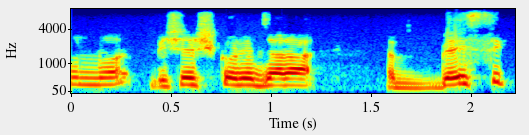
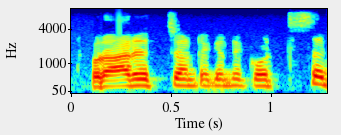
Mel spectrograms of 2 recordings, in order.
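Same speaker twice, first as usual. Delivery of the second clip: ordinary delivery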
